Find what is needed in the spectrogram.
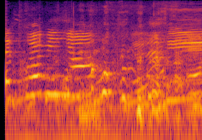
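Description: A group of young people's voices calling out at once, several overlapping with no single clear speaker.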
